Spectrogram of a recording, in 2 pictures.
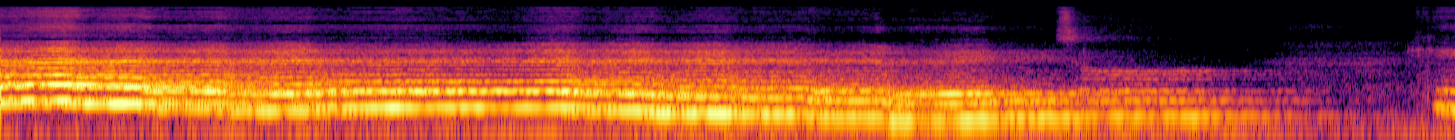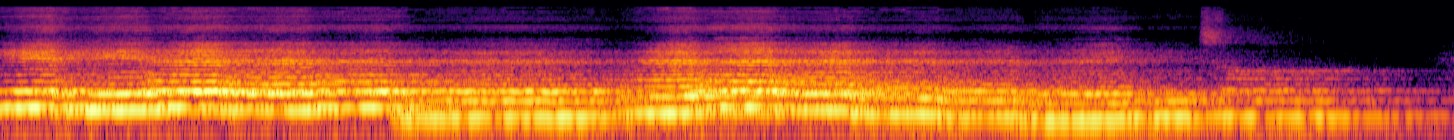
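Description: A slow, unaccompanied sung chant moving in small steps up and down, in two long phrases that each fade out, with a short pause about ten seconds in.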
